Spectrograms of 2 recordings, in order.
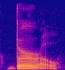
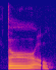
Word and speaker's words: burrow: like an o but sounds like er burrow burrow this looks like an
